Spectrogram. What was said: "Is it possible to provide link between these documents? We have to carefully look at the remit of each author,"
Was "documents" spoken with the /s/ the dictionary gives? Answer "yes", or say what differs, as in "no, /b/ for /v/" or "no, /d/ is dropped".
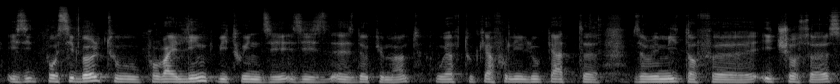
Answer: no, /s/ is dropped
